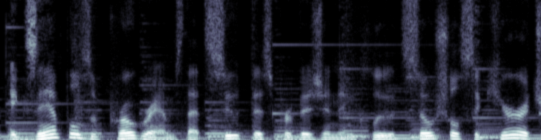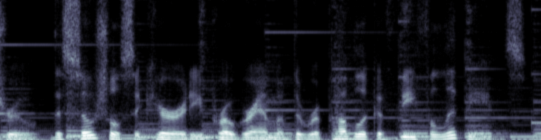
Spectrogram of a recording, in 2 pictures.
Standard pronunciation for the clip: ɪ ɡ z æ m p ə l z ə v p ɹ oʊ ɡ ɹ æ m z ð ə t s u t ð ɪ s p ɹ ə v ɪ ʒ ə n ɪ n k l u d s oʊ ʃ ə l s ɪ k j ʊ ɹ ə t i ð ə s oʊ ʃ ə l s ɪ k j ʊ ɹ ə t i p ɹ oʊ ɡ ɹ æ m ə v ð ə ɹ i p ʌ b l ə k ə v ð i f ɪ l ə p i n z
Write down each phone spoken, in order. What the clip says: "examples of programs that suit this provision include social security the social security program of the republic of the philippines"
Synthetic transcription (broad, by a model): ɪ ɡ z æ m p l z ə v p ɹ oʊ ɡ ɹ æ m z ð ə t s u t ð ɪ s p ɹ ə v ɪ ʒ ə n ɪ n k l u d s oʊ ʃ l s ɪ k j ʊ ɹ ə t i ð ə s oʊ ʃ l s ɪ k j ʊ ɹ ə t i p ɹ oʊ ɡ ɹ æ m ə v ð ə ɹ i p ʌ b l ə k ə v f i f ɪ l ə p i n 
